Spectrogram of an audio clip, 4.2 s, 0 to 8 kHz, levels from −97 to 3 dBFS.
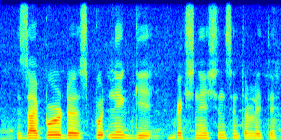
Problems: none marked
